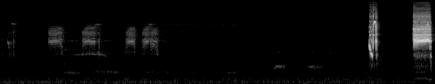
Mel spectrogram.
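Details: Black francolin in Sindh, Pakistan: four faint, distant-sounding raspy notes in quick succession, then after a pause two loud, harsh grating bursts close by, with no other sounds.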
